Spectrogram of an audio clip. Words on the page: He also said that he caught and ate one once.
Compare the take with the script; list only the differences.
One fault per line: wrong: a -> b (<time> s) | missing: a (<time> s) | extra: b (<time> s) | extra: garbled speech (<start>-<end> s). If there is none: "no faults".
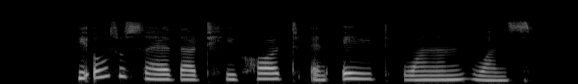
no faults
